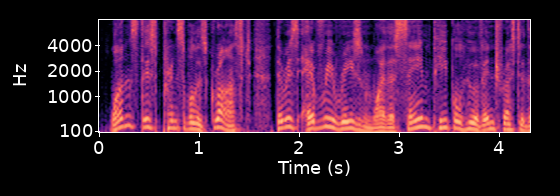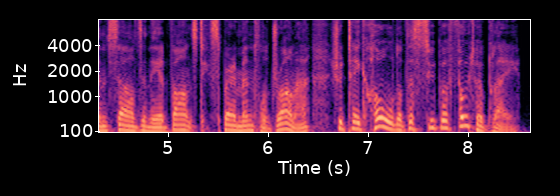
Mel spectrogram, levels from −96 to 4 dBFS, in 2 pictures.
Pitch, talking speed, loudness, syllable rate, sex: 150 Hz, 200 wpm, -16 LUFS, 6.5 syllables/s, male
